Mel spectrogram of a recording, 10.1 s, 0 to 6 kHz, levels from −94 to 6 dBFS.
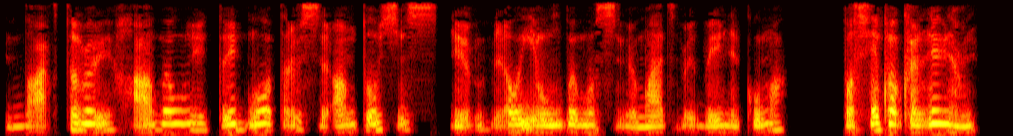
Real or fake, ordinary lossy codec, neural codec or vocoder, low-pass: fake; MP3, 32 kbps; autoencoder, 44.1 kHz, a latent of 192 numbers a frame, MeloTTS; 5.4 kHz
